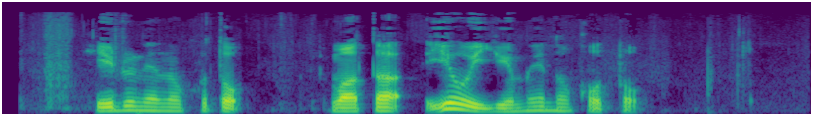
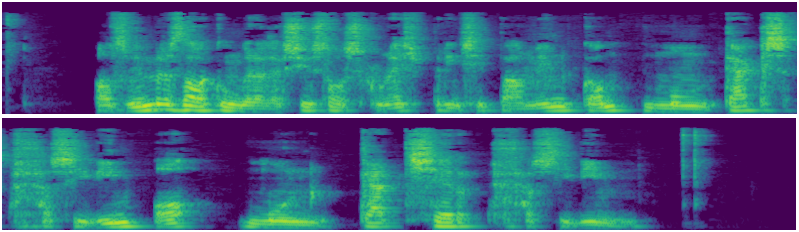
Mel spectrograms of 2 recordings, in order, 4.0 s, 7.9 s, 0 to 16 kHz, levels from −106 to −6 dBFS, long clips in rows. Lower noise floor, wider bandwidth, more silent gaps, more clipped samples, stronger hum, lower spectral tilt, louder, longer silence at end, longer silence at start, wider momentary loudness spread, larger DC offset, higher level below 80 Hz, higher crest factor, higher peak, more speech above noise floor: first, -63 dBFS vs -45 dBFS; about the same, 11 kHz vs 11.5 kHz; neither; neither; neither; first, -7.5 dB/octave vs -3 dB/octave; about the same, -25 LUFS vs -23 LUFS; first, 0.85 s vs 0.45 s; first, 0.5 s vs 0.05 s; first, 15 LU vs 12 LU; neither; about the same, -64 dBFS vs -66 dBFS; about the same, 22 dB vs 20 dB; about the same, -4 dBFS vs -4 dBFS; first, 39 dB vs 20 dB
